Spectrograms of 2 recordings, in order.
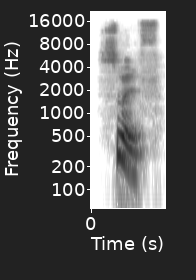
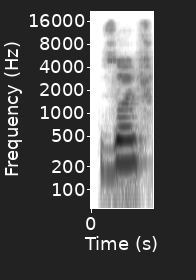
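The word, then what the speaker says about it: zwölf: এটা অনেকে জয়ের উচ্চারণ করে, এটা সঠিক না, জ উচ্চারণ হবে না, এরকম একটা উচ্চারণ হবে, সুয়েলফ, জোয়েলফ না, সুয়েলফ।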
